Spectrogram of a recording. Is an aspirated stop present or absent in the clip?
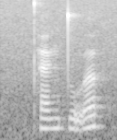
present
